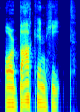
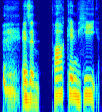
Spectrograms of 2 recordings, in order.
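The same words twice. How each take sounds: First: Slow, falling "back in heat"; stress on BACK. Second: "packing" pitched high and drawn out; slow question, leaning on "packing"; stress on PACKING. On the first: Streamer offering viewers the other reading, stress on "back". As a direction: lean on "back" as the second option. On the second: Streamer asking viewers which line is right, stress on "packing". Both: Shown as a demonstration. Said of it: "that's one we're gonna need to get confirmed".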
